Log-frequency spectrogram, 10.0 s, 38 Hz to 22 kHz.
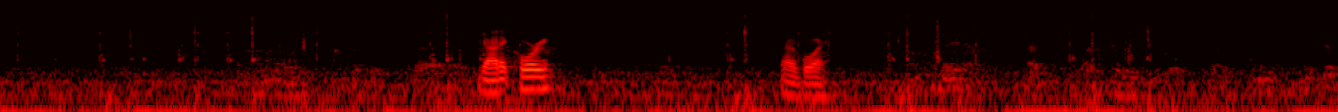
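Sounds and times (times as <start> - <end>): mouse buttons clicking: 0.0 - 2.5, 3.2 - 4.0, 5.0 - 7.4, 8.0 - 8.9
keyboard keys clicking: 8.0 - 8.7.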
